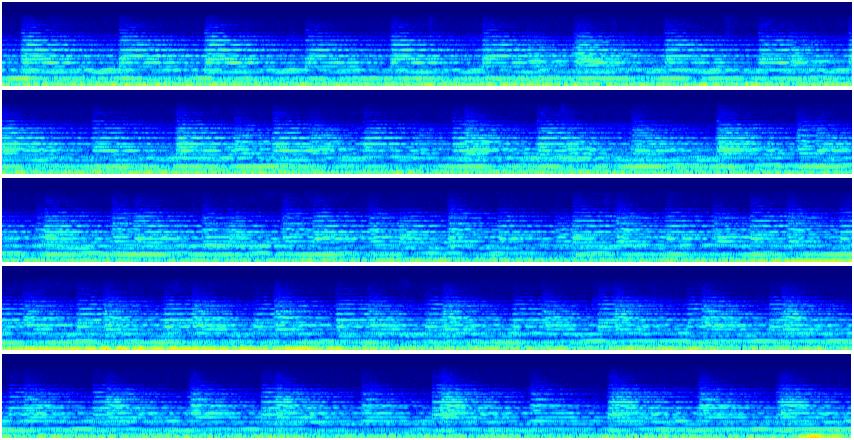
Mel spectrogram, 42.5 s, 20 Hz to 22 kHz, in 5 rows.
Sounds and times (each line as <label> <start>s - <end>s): Church Bells 0.0s - 42.4s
